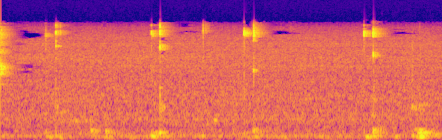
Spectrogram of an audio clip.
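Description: A few faint computer mouse clicks, some in quick pairs, spaced about a second apart.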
